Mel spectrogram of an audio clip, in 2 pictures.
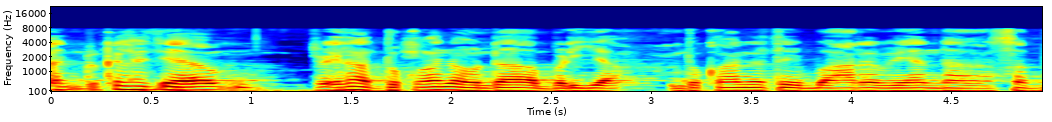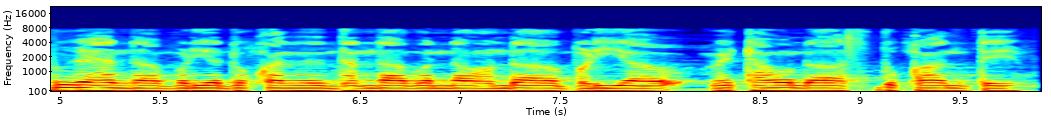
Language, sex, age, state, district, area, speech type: Sindhi, male, 30-45, Madhya Pradesh, Katni, rural, spontaneous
